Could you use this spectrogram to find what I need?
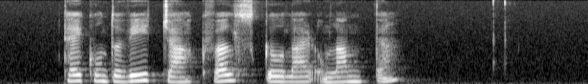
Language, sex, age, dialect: Faroese, female, 36-60, Suðurstreymoy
